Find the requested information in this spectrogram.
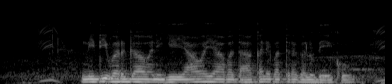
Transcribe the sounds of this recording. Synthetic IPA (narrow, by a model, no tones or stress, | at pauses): nid̪iʋɐɾɡaːʋɐniɡe̞jaːʋɐjaːʋɐd̪aːkɐlepɐt̪ɾɐɡɐlubeːku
